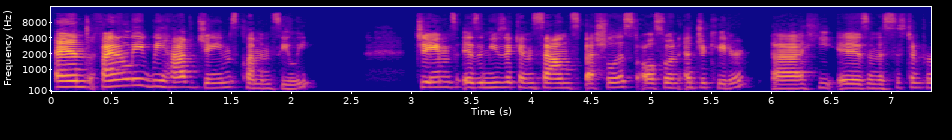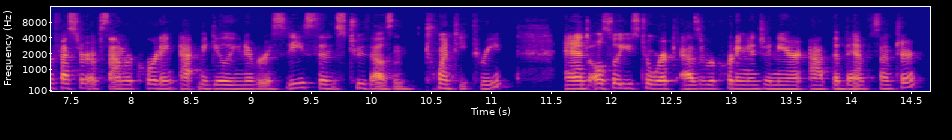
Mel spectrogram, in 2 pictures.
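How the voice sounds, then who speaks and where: Woman, lower-pitched voice, panel host, moderating a discussion. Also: steady tone, fairly quick.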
